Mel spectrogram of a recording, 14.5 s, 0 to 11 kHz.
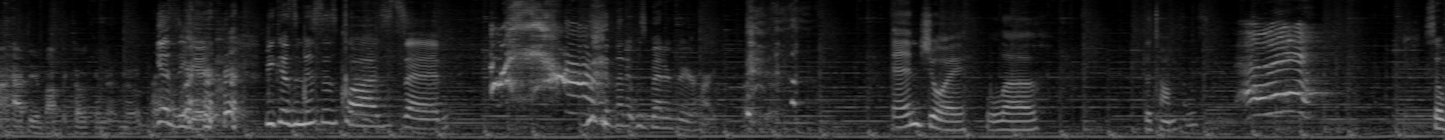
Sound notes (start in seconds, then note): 7.4 giggles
